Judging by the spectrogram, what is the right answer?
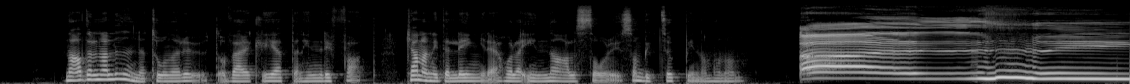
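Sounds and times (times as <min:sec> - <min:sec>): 
speech: 0:00.6 - 0:10.0
man howling in anguish: 0:08.0 - 0:11.2.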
